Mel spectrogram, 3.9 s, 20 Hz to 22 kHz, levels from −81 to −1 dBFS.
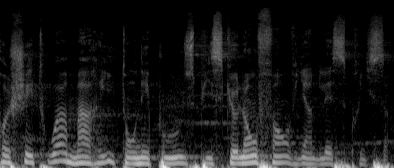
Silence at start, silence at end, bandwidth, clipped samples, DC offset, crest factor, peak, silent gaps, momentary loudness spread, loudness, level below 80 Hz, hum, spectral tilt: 0 s; 0 s; 12 kHz; under 0.1%; under 0.1%; 20 dB; -2 dBFS; none; 9 LU; -28 LUFS; -24 dBFS; none; -7 dB/octave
